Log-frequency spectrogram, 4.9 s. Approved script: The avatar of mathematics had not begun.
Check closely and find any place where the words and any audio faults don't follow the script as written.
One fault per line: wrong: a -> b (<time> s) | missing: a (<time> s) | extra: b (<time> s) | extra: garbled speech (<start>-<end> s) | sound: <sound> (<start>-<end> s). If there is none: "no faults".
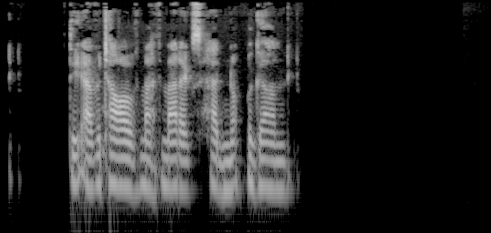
no faults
